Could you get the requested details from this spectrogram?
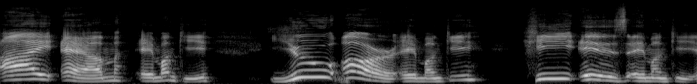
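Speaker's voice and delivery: I, you and he stressed, slow and loud. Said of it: "each time that I said that".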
